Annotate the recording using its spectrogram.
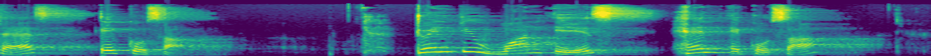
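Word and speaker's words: icosane: team after Dec 19 non addict 20 is a casa di CE o s it's pronounced as a casa 21 is hen a cosa 22 de casa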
